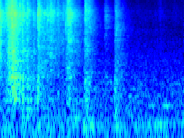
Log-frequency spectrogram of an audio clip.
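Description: Trading cards and a pack wrapper being handled: dry rustling and flicking of card stock, loudest at the start and fading away by about a second and a half in.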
